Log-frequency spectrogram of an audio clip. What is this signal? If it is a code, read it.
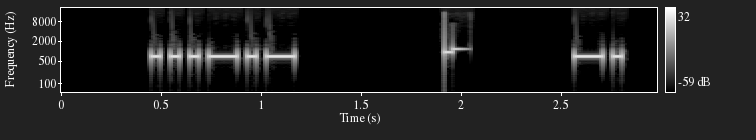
Morse code, heard as a keyed tone, about 25 wpm, 700 Hz. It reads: <SK> N
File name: Single Character (Letter:Number:Punctuation:Prosign) - Rapid-Fire - 25wpm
